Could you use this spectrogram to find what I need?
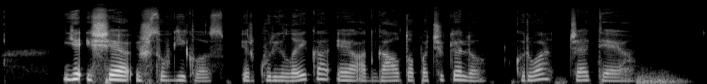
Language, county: Lithuanian, Vilnius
